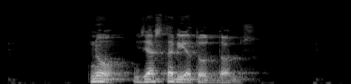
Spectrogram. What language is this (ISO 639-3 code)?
cat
